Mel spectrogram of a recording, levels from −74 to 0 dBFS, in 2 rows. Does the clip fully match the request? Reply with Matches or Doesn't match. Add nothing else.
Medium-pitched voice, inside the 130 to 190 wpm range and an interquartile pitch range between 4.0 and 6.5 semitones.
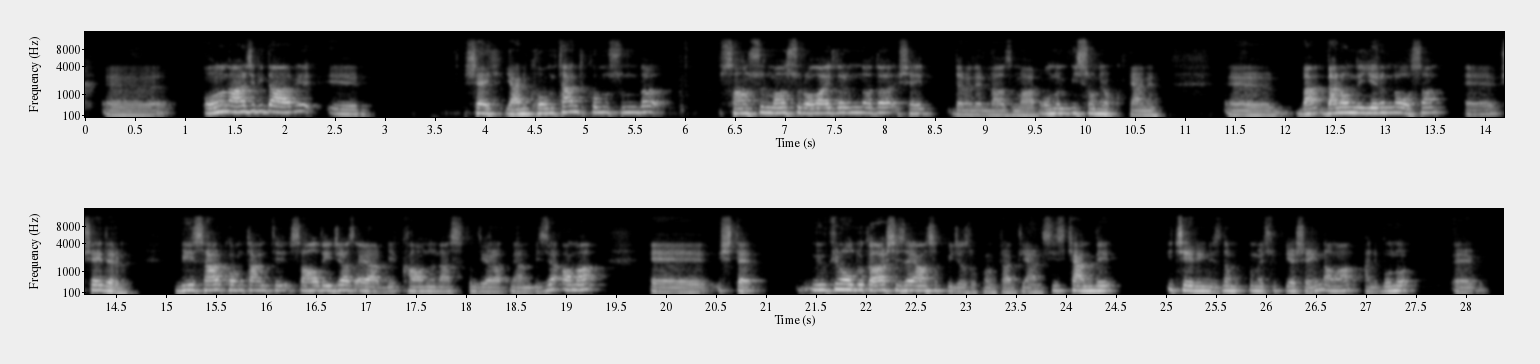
Matches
